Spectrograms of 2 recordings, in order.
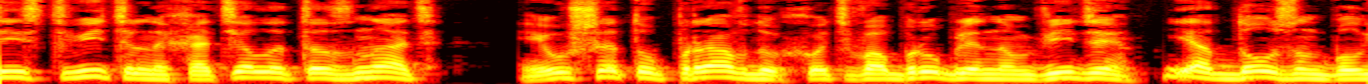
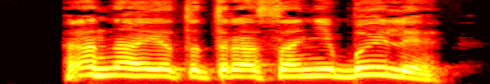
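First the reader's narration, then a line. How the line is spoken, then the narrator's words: Snorting grunt. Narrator (Russian): хмыкнул тренер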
